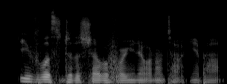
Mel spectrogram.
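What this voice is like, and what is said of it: Sexy voice. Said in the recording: “When did I get this sexy voice? ... you're really into it.”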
